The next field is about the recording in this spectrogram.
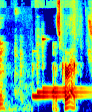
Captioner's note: bell dings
